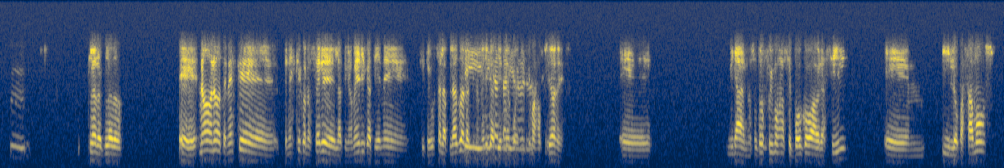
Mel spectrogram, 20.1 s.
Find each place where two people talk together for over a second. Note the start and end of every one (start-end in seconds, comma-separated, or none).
9.3-11.1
